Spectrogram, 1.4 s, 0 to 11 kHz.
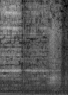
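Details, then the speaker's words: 2015 Toyota Corolla rear brake after caliper replacement: a thin high-pitched metallic squeal as the wheel turns, from a pad clip not seated properly and rubbing the rotor; fixed by prying it into its seat. "See, if I would have left it alone, it would have made this squealing noise."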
